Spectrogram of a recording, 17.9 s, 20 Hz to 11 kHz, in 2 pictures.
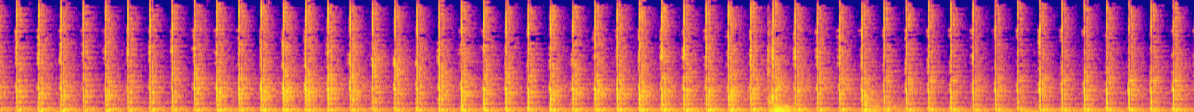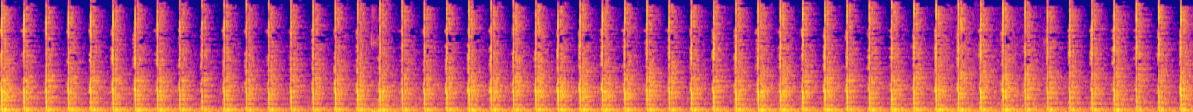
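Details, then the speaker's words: Shock wave therapy on a mildly sedated, nervous horse with a slowly healing small skull fracture and bony callus, 500 shocks with the probe kept moving: loud, steady, sharp clicking pulses at about two per second with faint room noise. "so once we start the treatment it's pretty noisy the treatment is based on number of shocks typically horses get a thousand to 1,500 shocks"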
